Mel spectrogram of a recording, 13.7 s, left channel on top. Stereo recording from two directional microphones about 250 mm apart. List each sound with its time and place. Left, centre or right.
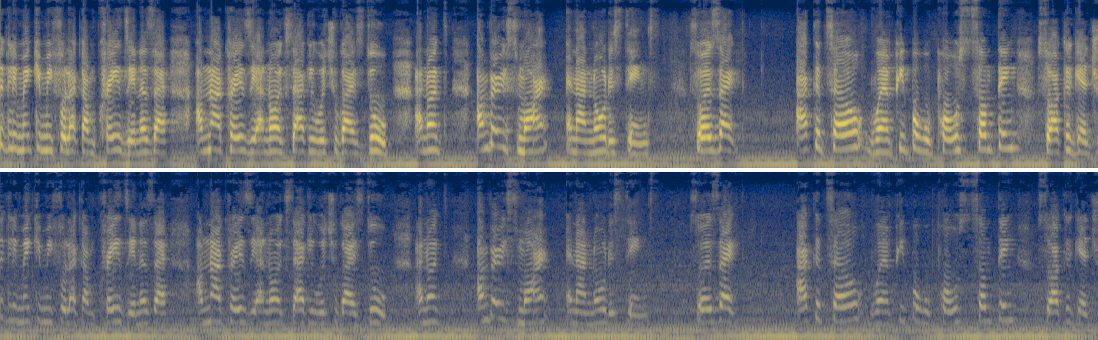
0.0 s a woman's voice: left
4.6 s speech: left
5.2 s a woman's voice: left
